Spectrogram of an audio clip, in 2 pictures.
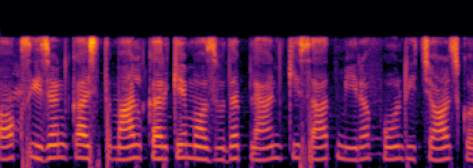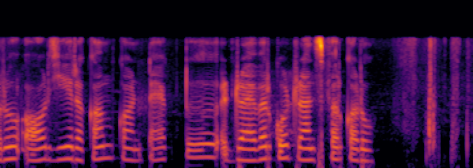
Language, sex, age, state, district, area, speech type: Urdu, female, 30-45, Uttar Pradesh, Lucknow, rural, read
